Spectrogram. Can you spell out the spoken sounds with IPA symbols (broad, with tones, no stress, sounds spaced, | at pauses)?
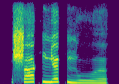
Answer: ʂ a˦˥ k̚ ɲ ɛ˦˥ t̚ ɲ u˨˩ ə̯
